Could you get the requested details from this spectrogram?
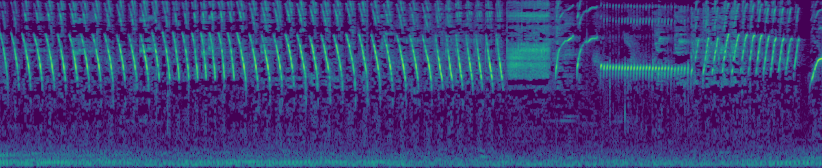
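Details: Canary singing as a training recording meant to make other canaries respond and sing: long runs of rapid, high buzzy trills, a sustained whistled note near the middle, then more fast trilled phrases.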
